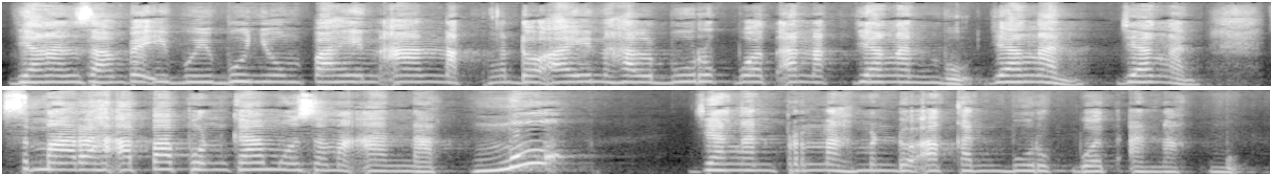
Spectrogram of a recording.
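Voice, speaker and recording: A woman's voice: sits high, steady tone, poor audio. A woman preacher giving a sermon to a women's gathering, telling stories and acting out tearful prayers and quoted people. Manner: pleads loudly and slowly in emotional peaks. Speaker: female Islamic preacher.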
